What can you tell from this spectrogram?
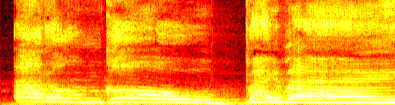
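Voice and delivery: high stretched hype shout; Adam Cole hype call; hype catchphrase yell. Retold or imitated. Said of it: "he goes like".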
